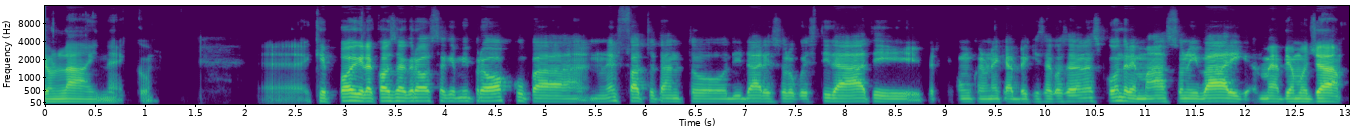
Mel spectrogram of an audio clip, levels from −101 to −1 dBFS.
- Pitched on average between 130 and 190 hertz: No, low, 110 Hz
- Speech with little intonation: Yes, narrow, 2.1 semitones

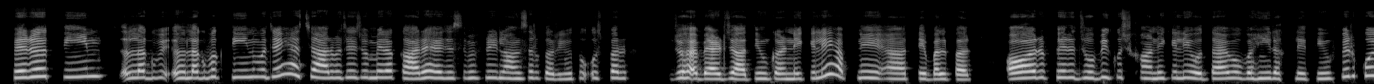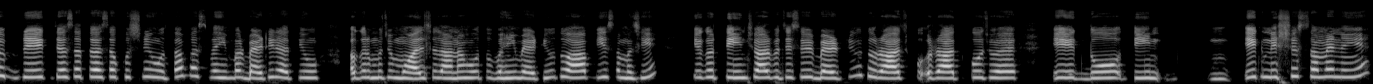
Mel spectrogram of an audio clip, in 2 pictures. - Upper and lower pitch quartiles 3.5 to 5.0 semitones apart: No, average, 2.8 semitones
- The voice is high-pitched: Yes, very high, 300 Hz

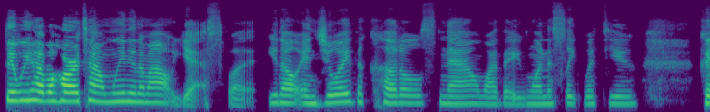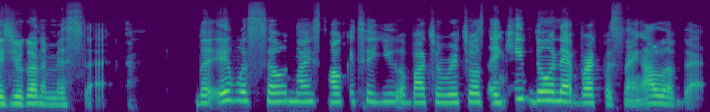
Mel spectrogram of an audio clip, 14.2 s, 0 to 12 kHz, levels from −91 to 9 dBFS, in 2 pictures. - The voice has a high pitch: Yes, high, 205 Hz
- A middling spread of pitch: Yes, average, 4.1 semitones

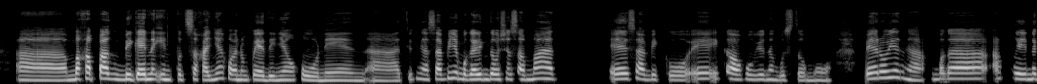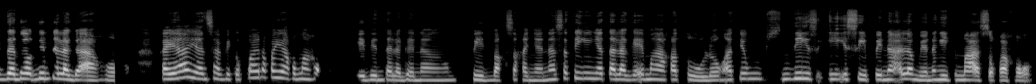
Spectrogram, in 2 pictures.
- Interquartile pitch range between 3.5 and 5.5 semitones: Yes, average, 4.3 semitones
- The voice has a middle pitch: No, high, 230 Hz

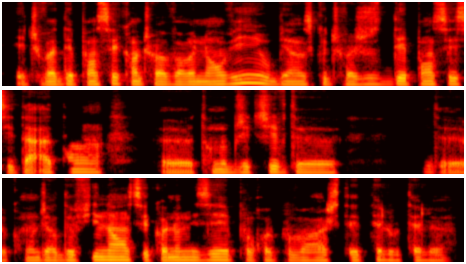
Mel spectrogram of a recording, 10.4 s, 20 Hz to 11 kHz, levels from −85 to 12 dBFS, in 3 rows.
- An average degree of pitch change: No, narrow, 1.2 semitones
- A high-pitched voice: No, low, 110 Hz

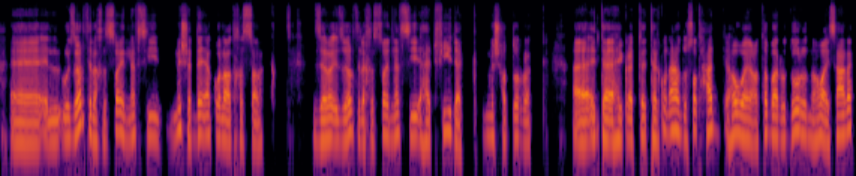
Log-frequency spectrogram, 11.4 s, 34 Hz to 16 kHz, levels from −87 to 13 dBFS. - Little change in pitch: No, average, 3.5 semitones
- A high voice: No, low, 135 Hz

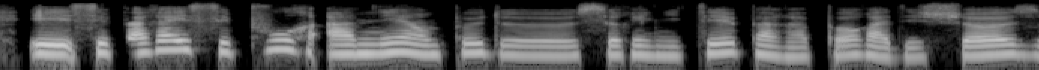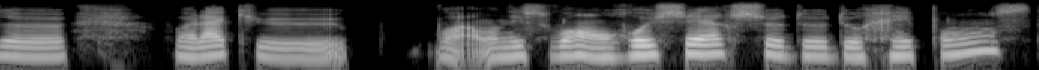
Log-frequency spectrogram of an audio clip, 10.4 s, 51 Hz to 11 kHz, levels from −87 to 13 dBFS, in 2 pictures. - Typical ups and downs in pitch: Yes, average, 3.2 semitones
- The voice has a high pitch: No, medium, 170 Hz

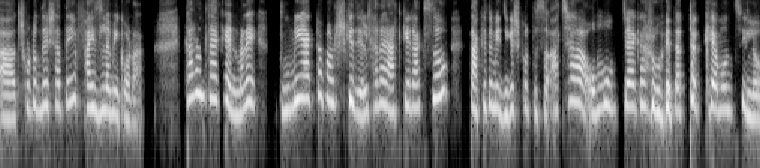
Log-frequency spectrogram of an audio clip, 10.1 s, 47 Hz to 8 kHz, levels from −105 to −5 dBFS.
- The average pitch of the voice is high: Yes, very high, 295 Hz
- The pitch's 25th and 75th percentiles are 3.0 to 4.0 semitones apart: Yes, average, 3.5 semitones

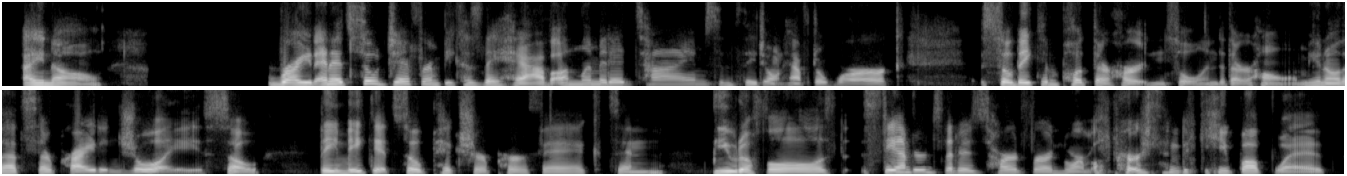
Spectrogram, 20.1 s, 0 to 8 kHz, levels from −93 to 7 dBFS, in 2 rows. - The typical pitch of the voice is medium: Yes, medium, 170 Hz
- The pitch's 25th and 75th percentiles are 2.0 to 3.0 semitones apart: No, average, 4.5 semitones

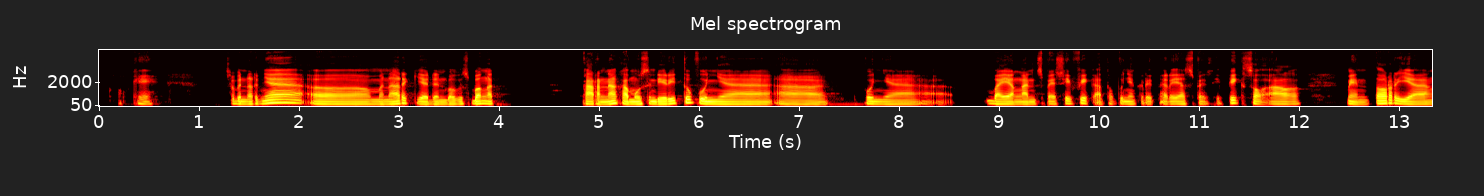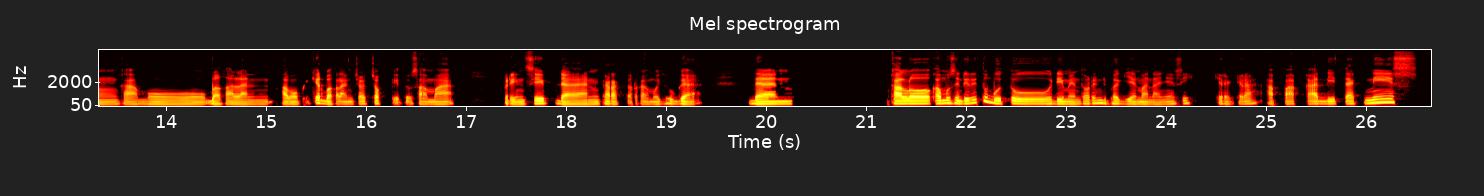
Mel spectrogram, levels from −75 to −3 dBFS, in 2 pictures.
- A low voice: Yes, low, 105 Hz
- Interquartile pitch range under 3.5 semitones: Yes, average, 2.8 semitones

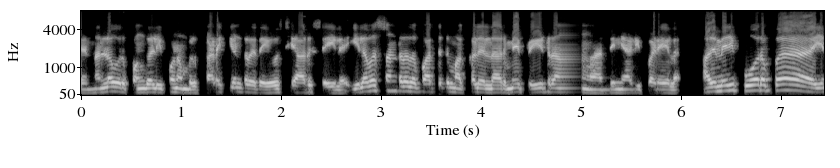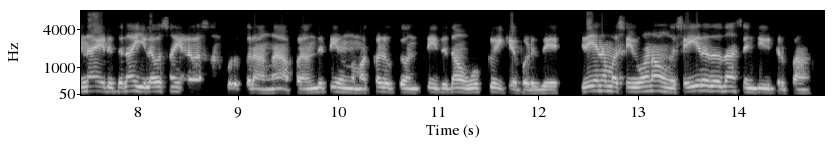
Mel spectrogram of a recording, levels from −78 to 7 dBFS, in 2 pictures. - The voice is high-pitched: No, medium, 145 Hz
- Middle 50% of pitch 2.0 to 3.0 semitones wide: No, average, 4.4 semitones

